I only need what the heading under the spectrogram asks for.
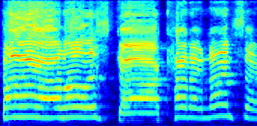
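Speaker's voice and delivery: wild, pitched way up, loud.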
